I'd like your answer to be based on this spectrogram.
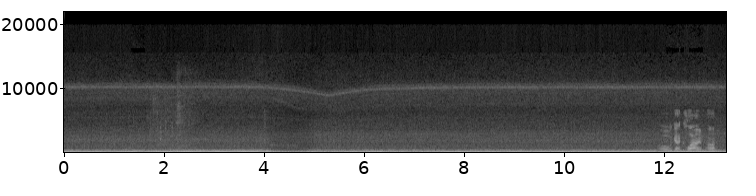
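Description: A heavy truck engine in American Truck Simulator drones steadily with a loud, low rumble throughout while driving, and a voice briefly cuts in near the end.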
